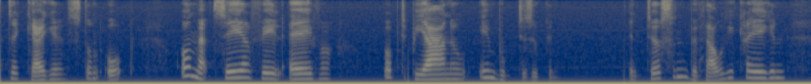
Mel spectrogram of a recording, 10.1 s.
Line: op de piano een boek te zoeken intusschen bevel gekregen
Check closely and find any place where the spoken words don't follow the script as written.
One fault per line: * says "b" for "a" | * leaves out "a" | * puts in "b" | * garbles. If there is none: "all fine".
all fine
